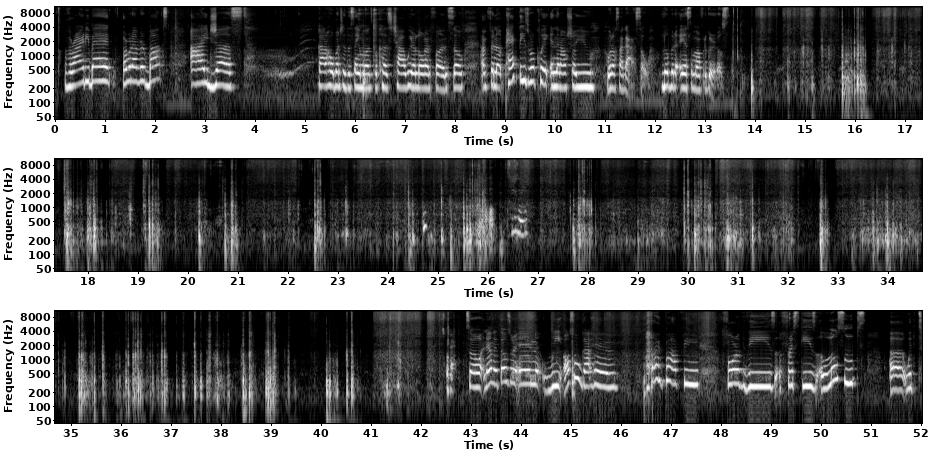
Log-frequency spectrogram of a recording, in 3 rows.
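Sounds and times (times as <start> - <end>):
plastic rustling: 13.4 - 49.0.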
